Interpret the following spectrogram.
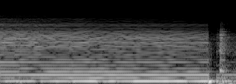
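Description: Distorted electric guitar sounding one steady note on the A string, the fifth-fret D, in a guitar tuned about 30 cents above concert pitch.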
